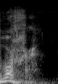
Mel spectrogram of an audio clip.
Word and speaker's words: Borja: No, los Borgia son los Borja. Lo que pasa es que Borja en valenciano es Borgia. Y los italianos, para poder pronunciar Borgia, tenían que escribir Borgia. Y al final ha quedado, nosotros decimos, en vez de Borja, los Borgia.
